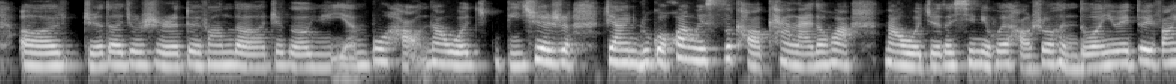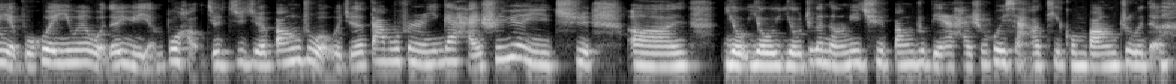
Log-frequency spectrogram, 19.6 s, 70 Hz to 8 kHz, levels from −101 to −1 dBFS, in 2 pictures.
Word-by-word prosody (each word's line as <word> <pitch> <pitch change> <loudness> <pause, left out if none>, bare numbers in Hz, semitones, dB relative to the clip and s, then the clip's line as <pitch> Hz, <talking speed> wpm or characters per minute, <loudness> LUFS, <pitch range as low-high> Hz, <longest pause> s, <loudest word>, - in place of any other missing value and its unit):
呃， 200 -1 +3 0.2
觉 200 -1 -2
得 210 0 +2
就 215 0 -1
是 210 -2 0
对 215 0 -1
方 210 0 -2
的 190 -3 0
这 210 +2 -5
个 190 -3 -2
语 190 0 -6
言 210 +2 -5
不 250 +3 +1
好， 205 -3 -6
那 230 -1 -1
我 210 -1 +3
确 205 0 -10 0.2
的 200 0 -3
确 240 +4 +6
是 235 0 +3 0.3
这 270 - +6
样 235 -2 +4
如 230 +2 +2
果 250 0 +7
换 290 +5 +3
位 255 -1 +6
思 255 +3 +2
考 215 -9 -2
看 210 +4 -3
来 195 -1 -1
的 215 0 +2
话， 225 -1 -1 0.3
那 225 -4 +1
我 195 -1 +5
觉 195 +1 -2
得 205 - +2
心 220 +2 -1
里 210 - +2
会 220 +3 0
好 195 -6 -4
受 220 +4 -1
很 205 -6 -2
多， 190 +2 +1
因 215 +2 +1
为 225 0 +2
对 235 +2 +4
方 230 0 -2
也 210 -5 +1
不 195 0 -5
会 240 +1 +5
因 230 +1 0
为 235 0 0
我 210 -5 0
的 205 - -1
语 220 -3 -2
言 185 +1 -6
不 255 +4 +2
好 245 - -11
就 210 - -3
拒 220 +3 -9
绝 210 -1 0
帮 235 +6 -1
助， 260 - -3
我 195 - 0
觉 190 +1 -8
得 205 - 0
大 250 +4 -5
部 250 0 -1
分 255 -1 -2
人 215 -1 -1
应 225 - -4
该 250 +1 -1
还 185 -9 -3
是 280 +7 -3
愿 305 -3 +1
意 210 -2 -2
去， 210 +2 -3 0.3
呃， 200 -2 +1 0.4
有 210 -3 +5
有 205 -1 +5
有 200 -1 +1
这 235 - -5
个 245 - +1
能 205 -2 0
力 230 - +1
去 225 +2 -3
帮 210 0 -3
助 225 - -2
别 200 -3 -2
人， 195 - -5
还 195 0 -8
是 205 +3 -6
会 230 +2 +3
想 215 -1 -3
要 200 - -2
提 200 +2 -8
供 205 -1 0
帮 195 0 +2
助 210 0 0
的。 200 - -4
210 Hz, 305 characters per minute, -21 LUFS, 200-230 Hz, 0.4 s, 果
